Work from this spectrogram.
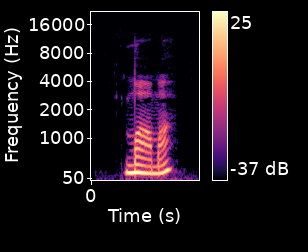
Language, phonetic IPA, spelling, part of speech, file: Russian, [ˈmamə], мама, noun, Ru-мама.ogg
- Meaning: 1. mama, mummy, mommy, mum, mom (mother) 2. motherboard 3. female socket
